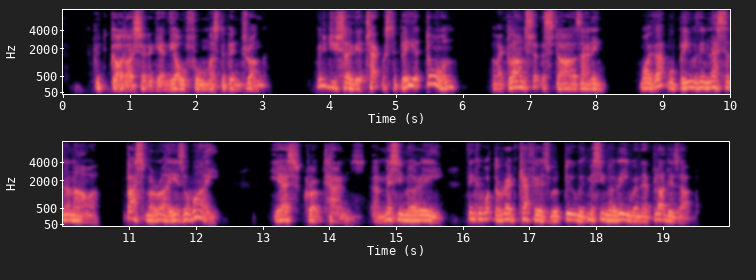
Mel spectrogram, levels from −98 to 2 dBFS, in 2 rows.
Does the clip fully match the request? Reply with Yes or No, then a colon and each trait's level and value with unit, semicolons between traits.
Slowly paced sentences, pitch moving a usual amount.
No: average, 195 wpm; average, 4.5 semitones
